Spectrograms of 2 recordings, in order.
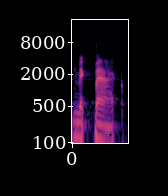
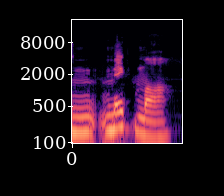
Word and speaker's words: Mi'kmaq: Like I mean, I probably would pronounce the name like usually would have said Micmac, but like I know that's probably not the correct pronunciation. But No, yeah, that was Mi'kmaq.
